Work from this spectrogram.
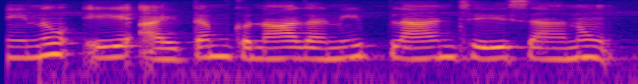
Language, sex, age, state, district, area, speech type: Telugu, female, 18-30, Telangana, Medchal, urban, read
